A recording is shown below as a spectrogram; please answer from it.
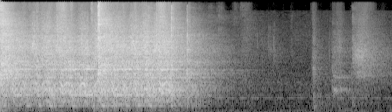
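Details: Small block Chevy of unknown condition, fuel poured in for a start attempt; two seconds of loud cranking with only a faint catch, then silence; cranks but never fires properly. Cause suspected, not confirmed.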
